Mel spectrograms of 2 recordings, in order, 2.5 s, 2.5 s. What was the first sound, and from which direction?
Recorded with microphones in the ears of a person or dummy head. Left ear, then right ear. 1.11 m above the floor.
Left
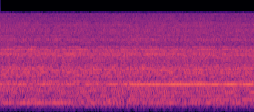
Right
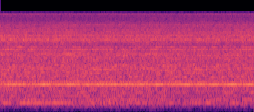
Only background noise.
